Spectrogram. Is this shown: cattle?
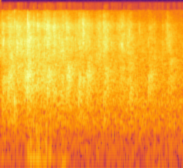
no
